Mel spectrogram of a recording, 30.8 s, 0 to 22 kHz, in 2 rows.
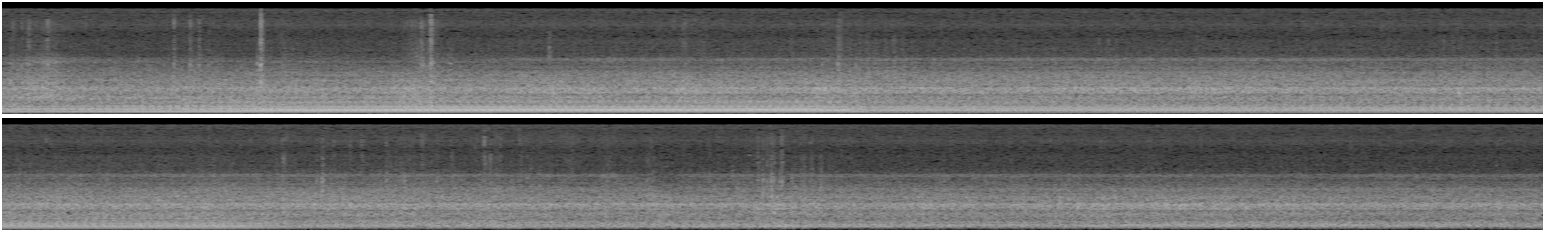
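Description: Pickup truck cruising at about 40 mph, its engine and road noise heard from inside the cab. The engine note swells about two seconds in, falls back about eight seconds in, and drops lower again around eighteen seconds in.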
